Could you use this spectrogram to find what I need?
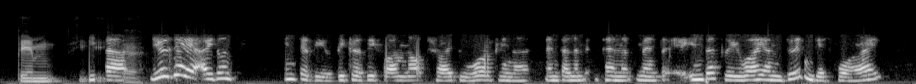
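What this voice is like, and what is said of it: Non-native English accent. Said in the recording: “I speak English with my accent ... my accent”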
